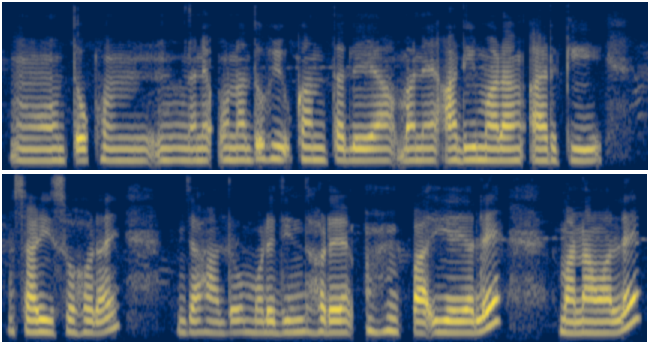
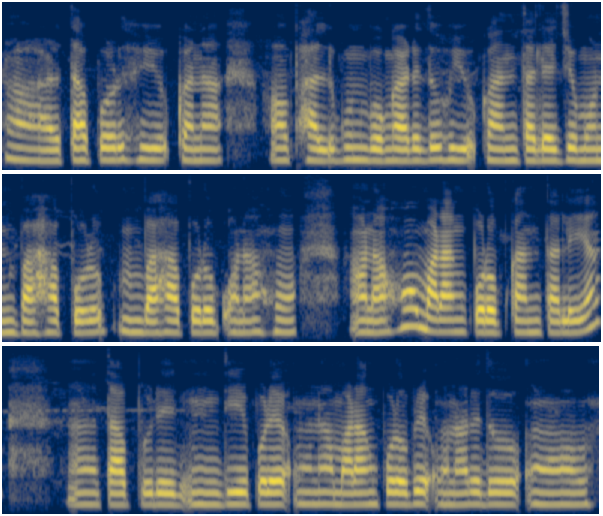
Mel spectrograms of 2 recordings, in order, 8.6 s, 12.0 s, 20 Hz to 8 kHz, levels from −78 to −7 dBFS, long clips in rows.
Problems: none marked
